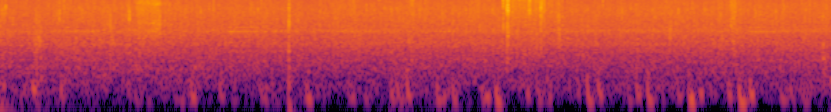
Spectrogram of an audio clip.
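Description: Grass rustles close by.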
